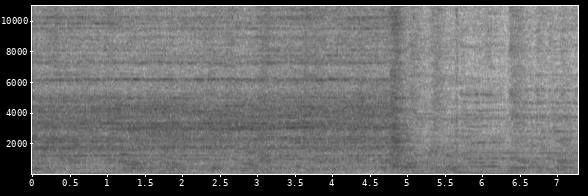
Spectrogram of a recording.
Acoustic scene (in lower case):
cafe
